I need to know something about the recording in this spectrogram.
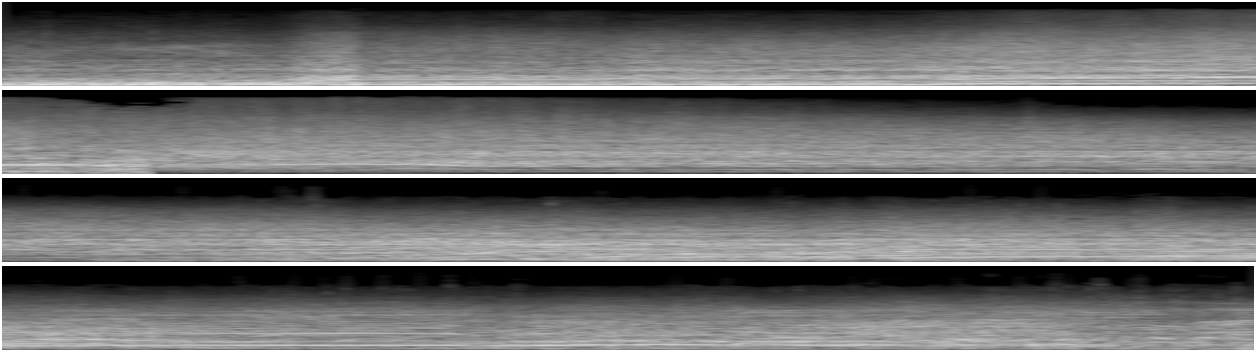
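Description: A drag racing engine roars at full throttle, rising in pitch as it speeds away into the distance.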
